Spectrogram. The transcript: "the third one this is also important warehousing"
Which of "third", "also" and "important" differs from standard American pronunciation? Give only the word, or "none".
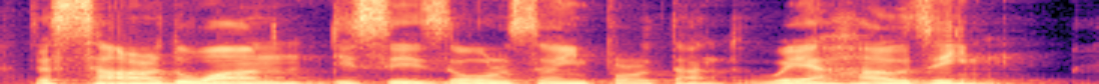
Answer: third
